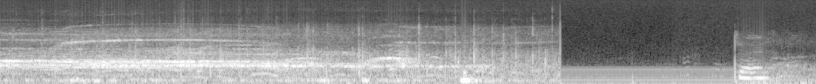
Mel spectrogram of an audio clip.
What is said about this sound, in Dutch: Achter de geluidswagen, het podium, staan allemaal vrouwen te roepen dat ze gestopt moet worden.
